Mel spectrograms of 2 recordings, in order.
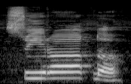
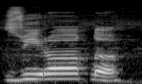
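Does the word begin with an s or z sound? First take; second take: s; z. First: The word begins with an s sound. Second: The word begins with a z sound.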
